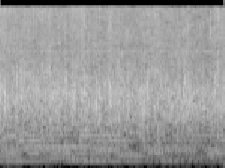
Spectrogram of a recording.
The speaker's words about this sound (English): Give him one more hand clap of praise if you love him with all your heart.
